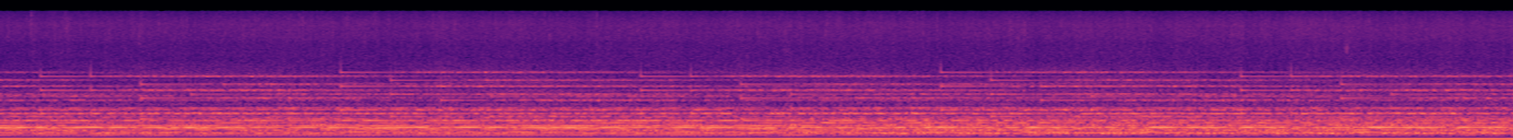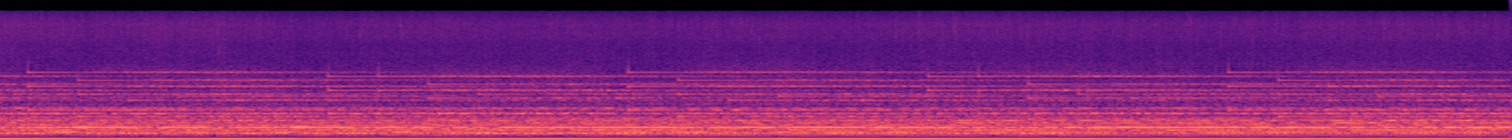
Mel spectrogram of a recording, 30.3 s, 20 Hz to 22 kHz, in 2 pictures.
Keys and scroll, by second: 11.8 ctrl+v, 12.1 ctrl+a.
